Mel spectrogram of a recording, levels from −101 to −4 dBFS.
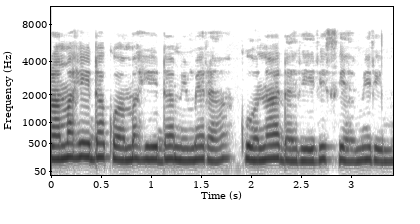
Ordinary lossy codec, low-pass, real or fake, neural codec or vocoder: none; 7.2 kHz; fake; codec, 16 kHz, 16 kbps, FreqCodec, larger model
